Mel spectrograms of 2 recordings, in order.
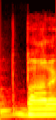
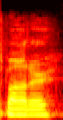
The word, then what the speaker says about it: Bonner: So it's Bonner and I'm still Boner. an immature. Yeah. Boner would be my porn name. No, Bonner. It's Bonner. There's two N's. And I always since kindergarten, it's been mispronounced, and it doesn't faze me at all anymore.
